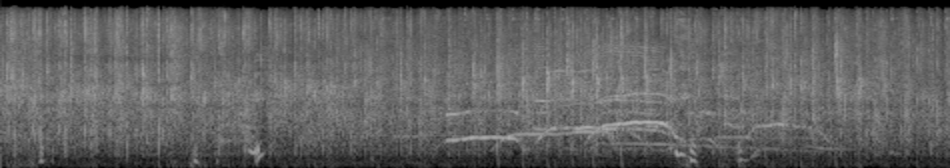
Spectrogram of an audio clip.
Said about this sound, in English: The applause isn't done yet, though, because I would like to have a round of applause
